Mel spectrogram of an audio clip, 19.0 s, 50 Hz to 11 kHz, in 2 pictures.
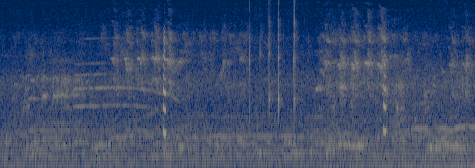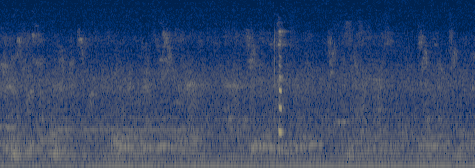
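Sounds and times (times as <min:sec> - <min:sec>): sharp clicks: 0:05.0 - 0:06.0.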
